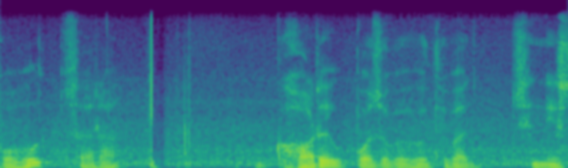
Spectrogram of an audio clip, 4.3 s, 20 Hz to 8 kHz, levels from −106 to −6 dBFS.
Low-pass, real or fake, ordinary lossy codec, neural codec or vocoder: 7.2 kHz; real; none; none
